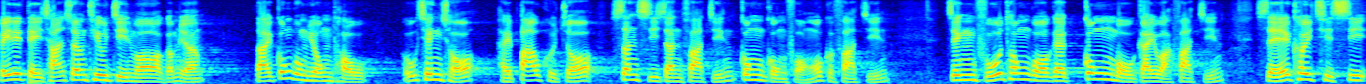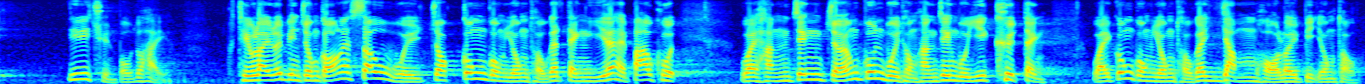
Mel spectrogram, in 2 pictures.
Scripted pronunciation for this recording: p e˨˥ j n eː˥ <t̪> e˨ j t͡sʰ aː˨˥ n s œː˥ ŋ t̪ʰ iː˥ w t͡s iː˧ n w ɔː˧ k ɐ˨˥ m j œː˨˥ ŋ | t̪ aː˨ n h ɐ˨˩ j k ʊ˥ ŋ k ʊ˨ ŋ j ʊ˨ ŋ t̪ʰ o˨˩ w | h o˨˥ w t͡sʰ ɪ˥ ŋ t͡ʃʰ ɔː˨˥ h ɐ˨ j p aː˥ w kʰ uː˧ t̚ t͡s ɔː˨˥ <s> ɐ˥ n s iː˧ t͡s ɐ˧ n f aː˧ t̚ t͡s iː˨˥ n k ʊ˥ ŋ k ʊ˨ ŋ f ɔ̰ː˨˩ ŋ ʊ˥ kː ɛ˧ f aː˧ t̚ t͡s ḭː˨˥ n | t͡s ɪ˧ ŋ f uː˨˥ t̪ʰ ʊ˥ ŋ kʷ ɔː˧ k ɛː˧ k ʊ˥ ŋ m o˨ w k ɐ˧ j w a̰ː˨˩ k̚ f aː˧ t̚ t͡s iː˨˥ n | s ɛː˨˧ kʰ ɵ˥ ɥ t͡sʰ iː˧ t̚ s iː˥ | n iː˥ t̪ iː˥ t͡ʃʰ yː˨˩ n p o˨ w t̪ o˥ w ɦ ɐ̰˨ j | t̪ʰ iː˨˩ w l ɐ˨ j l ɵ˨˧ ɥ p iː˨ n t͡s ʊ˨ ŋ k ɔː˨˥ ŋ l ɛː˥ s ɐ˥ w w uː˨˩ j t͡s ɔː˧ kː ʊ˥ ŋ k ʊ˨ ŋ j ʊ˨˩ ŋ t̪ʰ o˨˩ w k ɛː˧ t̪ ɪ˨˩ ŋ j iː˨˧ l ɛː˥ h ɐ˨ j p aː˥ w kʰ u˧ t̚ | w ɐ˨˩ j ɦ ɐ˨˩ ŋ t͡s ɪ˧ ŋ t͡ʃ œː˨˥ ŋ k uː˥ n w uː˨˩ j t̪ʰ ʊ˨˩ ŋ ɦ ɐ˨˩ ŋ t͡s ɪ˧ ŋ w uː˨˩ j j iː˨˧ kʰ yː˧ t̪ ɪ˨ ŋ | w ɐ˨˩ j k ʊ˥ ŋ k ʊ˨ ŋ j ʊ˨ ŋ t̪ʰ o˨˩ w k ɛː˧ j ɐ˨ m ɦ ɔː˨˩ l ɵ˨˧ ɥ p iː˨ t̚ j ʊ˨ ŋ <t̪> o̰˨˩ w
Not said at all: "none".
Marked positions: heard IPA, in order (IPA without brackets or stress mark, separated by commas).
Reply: t̪, s, t̪ʰ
